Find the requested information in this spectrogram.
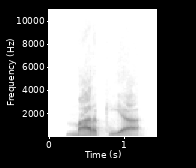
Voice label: "marcia", latin; santillana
